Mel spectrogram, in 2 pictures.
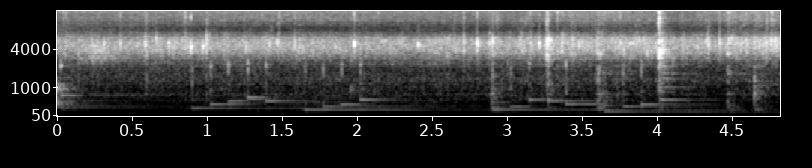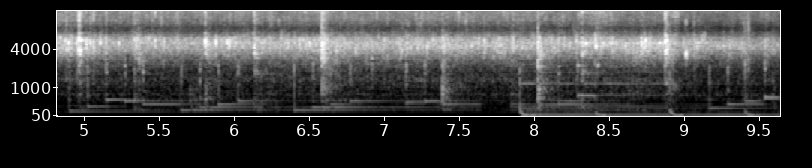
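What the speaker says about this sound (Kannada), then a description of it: "ಬೆಳ್ಳುಳ್ಳಿ ಸ್ವಲ್ಪ ಬ್ರೌನ್ ಕಲರ್ ಬರೋವರೆಗೂ ಫ್ರೈ ಮಾಡೋಣ" Garlic fries in a pan for a Karnataka-style avarekalu menthe dal, with a steady, dense sizzle and crackle running throughout, close up, under soft background music.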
